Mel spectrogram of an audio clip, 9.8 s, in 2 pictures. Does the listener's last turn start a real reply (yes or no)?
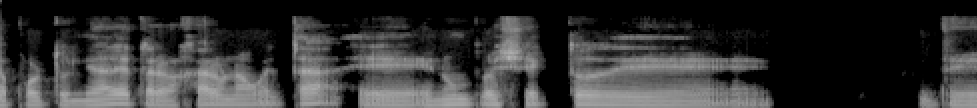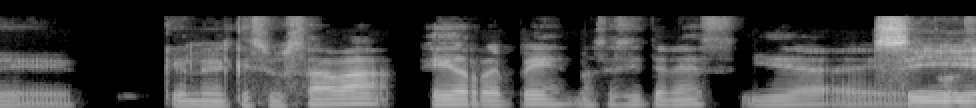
yes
